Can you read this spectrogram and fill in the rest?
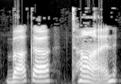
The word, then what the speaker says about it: Bucatana: And so Janet texted in, "It's pronounced bucka ton," and then she put 2,000 pounds, like like a ton, Rebecca, like. or like an elephant.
